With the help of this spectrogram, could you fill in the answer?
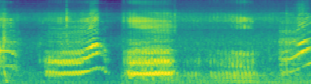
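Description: A cat purring up close, mixed with a few rising, chirpy trills and a rougher rumbling stretch in the middle, fairly loud with no talking.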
